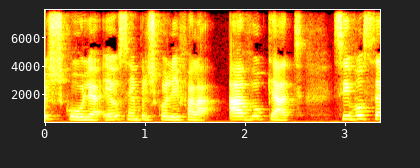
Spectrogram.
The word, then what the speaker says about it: avocat: E eu dizia, je suis avocate. Je suis avocate. Je suis avocate, mas muitas das minhas colegas não falavam assim. Falavam, je suis avocat. Sem pronunciar o T no final, no masculino.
